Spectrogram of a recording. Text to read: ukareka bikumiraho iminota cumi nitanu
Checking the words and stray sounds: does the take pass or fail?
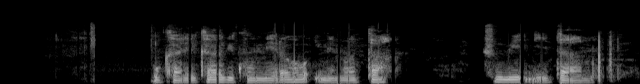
pass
